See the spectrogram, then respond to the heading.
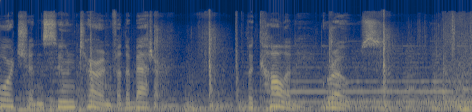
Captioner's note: none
